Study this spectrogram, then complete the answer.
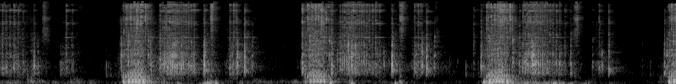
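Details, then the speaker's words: Holzfforma G372XP chainsaw, several tanks into break-in, started cold after sitting outside: revs in bursts, then a faint tinny rattle just off throttle; owner doubts piston, suspects clutch or something else, running unaffected. "I don't know if you heard it, but this one had just come off the throttle. Frequency wise, it could be piston, but I don't think so. I think it's something else."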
